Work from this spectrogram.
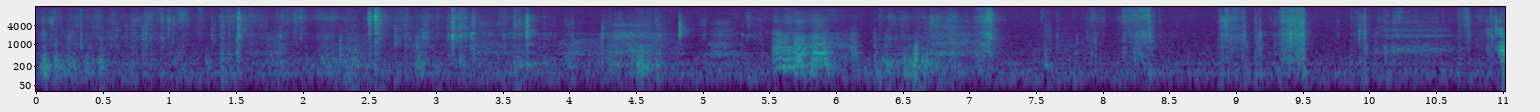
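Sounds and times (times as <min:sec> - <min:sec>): paper rustling and crinkling: 0:00.0 - 0:04.0, 0:10.7 - 0:11.0.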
